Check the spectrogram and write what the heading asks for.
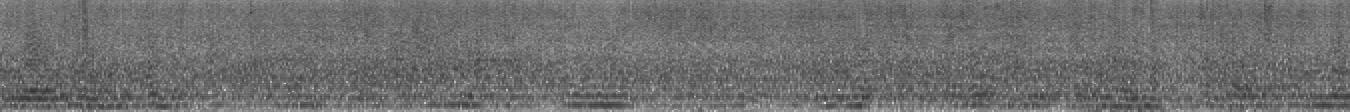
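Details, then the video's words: Swarm of honeybees making an orientation flight in spring sunshine after a cold spell, pollen coming in later; continuous layered humming with individual bees' pitches sliding up and down through the drone. "Large Orientation Flight."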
